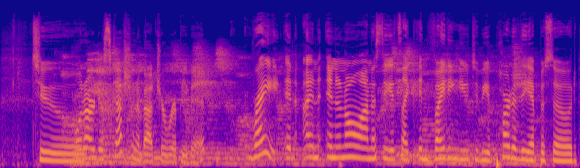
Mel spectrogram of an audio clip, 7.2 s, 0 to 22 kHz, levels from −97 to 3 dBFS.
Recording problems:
voice in the background; loud; throughout; 9 dB below the speech

